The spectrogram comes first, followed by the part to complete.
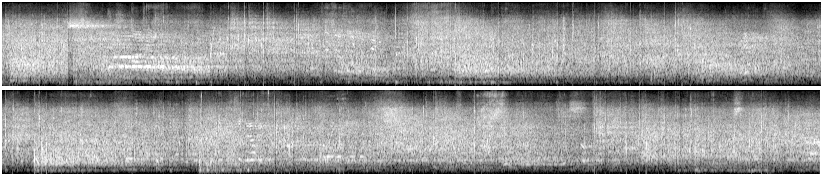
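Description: Ice hockey practice sounds: a steady scraping hiss of skate blades on the ice, broken by many sharp knocks of pucks against sticks, goalie pads and the boards, with voices calling in the background.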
